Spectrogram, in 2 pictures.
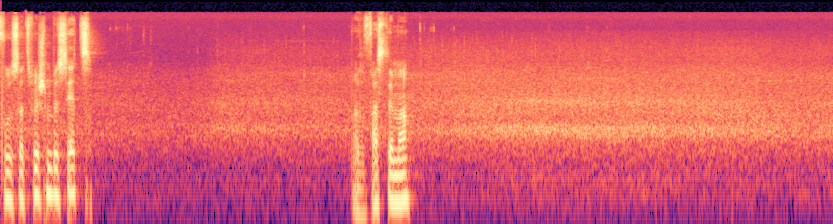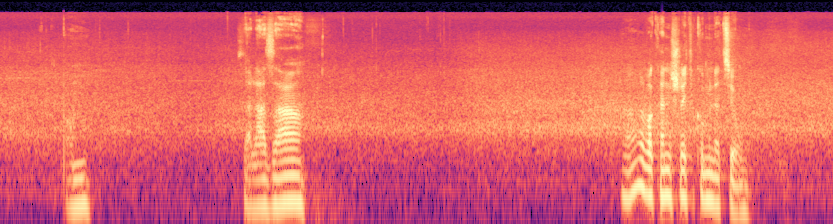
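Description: A stadium crowd murmurs and cheers steadily in the distance.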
